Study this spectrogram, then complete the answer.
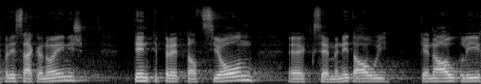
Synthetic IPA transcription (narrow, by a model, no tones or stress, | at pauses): bəɾɪsæɡ̥ənɔɛɪniʃ | t̪ɪnt̪əpɾɛt̪ɑt͡sjoːnɛkseːmənɪdɑwːiɡ̥enɑwɡliː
